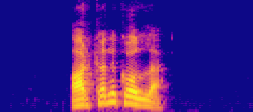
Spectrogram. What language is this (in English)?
Turkish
